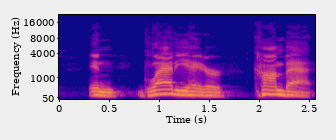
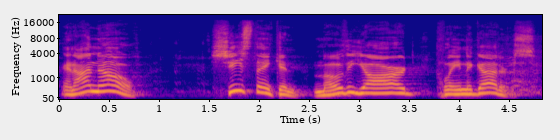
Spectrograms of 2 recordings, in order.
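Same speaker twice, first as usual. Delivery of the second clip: talking through laughter, higher; laughing; 4 semitones higher than usual. Real, not acted. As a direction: giggle through the punchline. Laughing while telling joke.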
